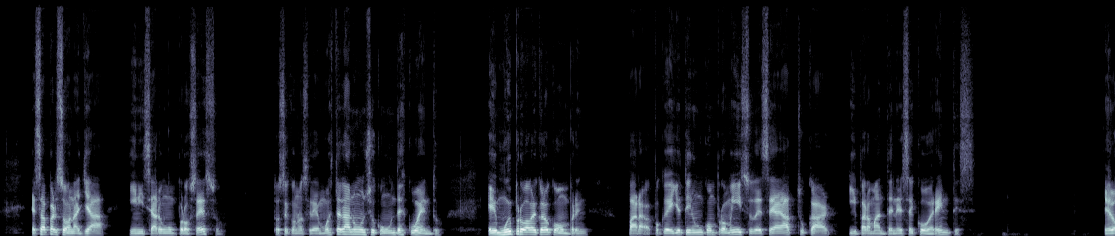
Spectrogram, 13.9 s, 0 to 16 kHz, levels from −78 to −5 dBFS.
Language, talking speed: Spanish, 160 wpm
